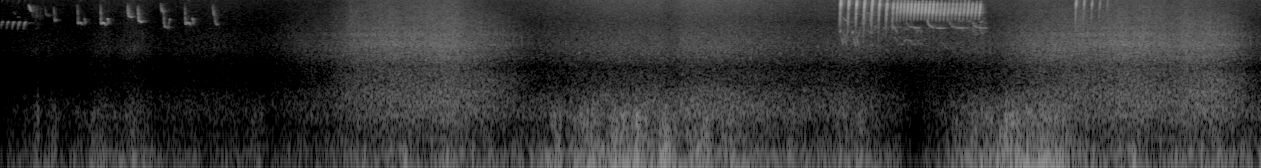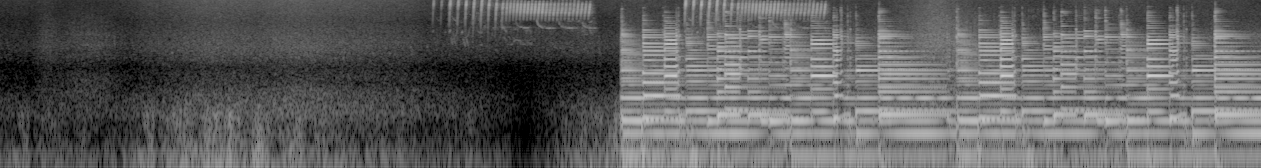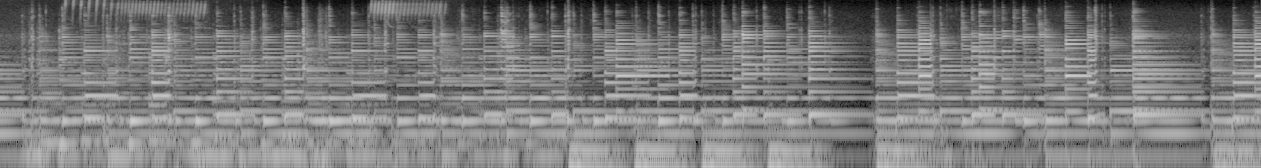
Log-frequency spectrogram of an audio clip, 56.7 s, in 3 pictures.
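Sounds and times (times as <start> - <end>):
strange reggae music: 28.2 - 56.7.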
